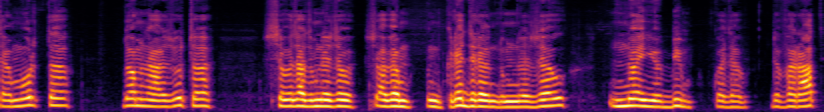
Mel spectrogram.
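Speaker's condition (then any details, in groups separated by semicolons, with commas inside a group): Down syndrome; adult man, 33 years old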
